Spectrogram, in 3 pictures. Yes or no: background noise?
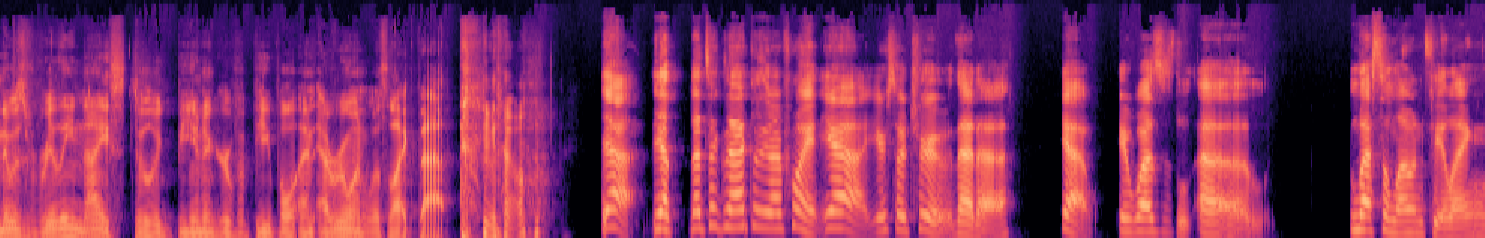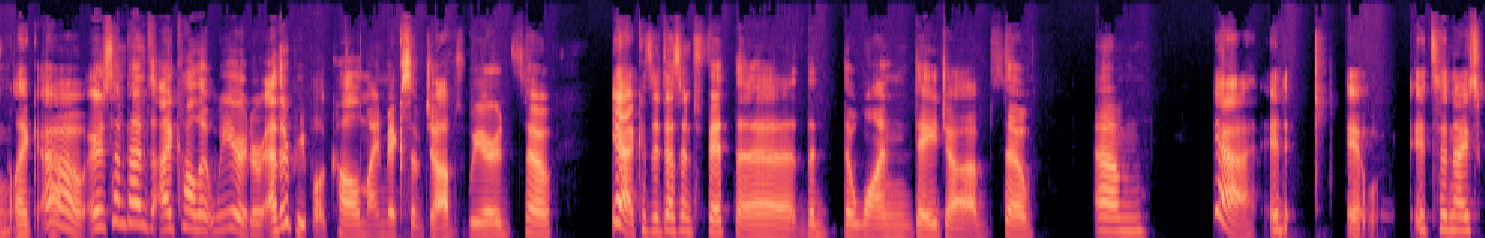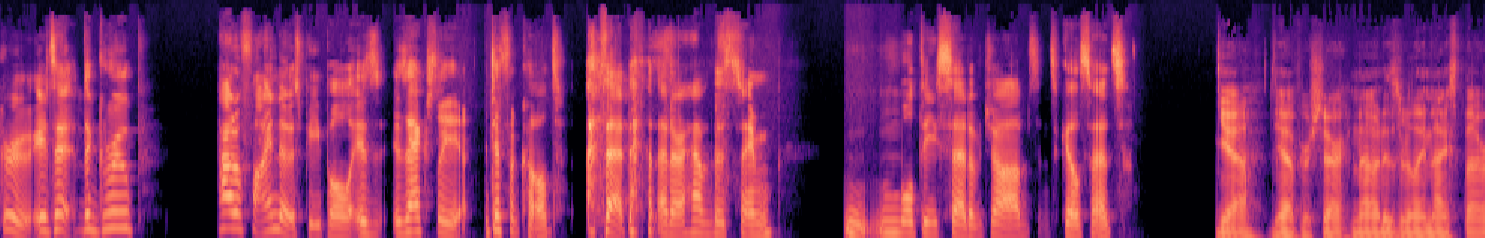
no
